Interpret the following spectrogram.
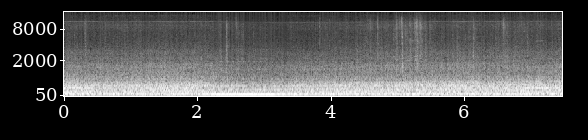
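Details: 2005 MCI D4500 coach on Sound Transit route 594 to Seattle: deep, heavy diesel drone with a lumpy, uneven rumble under road noise; rough running and idling.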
